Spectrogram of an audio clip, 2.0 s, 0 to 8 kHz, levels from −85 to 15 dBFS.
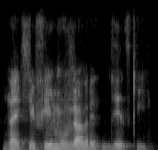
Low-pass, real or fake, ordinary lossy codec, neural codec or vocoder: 7.2 kHz; fake; Opus, 24 kbps; codec, 32 kHz, 1.9 kbps, SNAC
